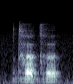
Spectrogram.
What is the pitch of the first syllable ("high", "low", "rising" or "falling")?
low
